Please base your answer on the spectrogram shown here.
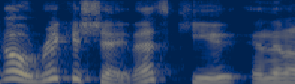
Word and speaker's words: Ricochet: and that is Logan Paul versus rickachit uh Ricochet that's how you pronounce it yeah yeah which for the longest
